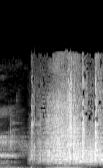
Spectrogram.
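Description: Film soundtrack music coming in about half a second in and growing louder.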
